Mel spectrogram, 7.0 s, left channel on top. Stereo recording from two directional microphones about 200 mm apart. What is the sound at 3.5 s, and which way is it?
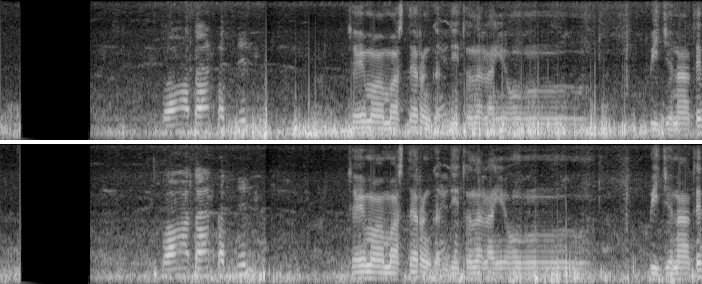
Speech, 5° right (ahead or behind).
